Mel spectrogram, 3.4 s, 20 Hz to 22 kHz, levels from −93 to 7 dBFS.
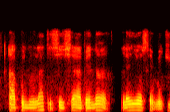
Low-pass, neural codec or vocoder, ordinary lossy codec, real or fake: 7.2 kHz; none; Opus, 16 kbps; real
